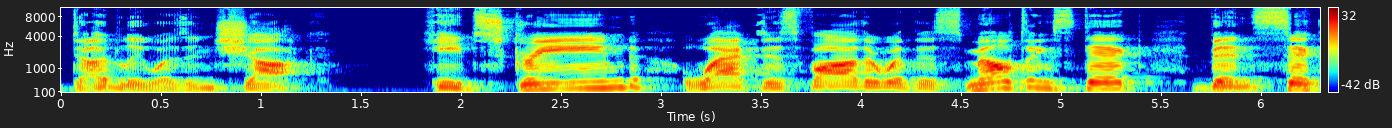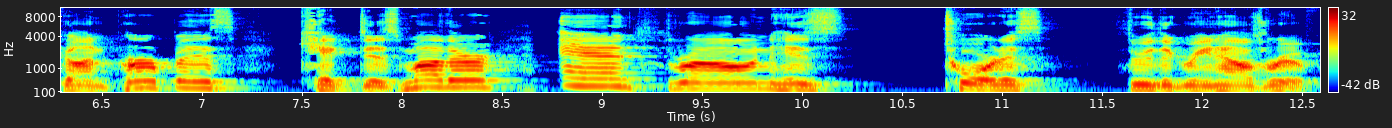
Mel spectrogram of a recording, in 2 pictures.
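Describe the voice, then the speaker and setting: Bright, animated male storyteller. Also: on the high side. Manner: animated, deliberate. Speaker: reader, storyteller. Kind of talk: expressive children's novel narration.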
